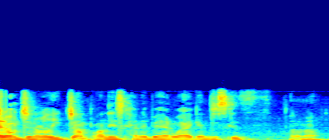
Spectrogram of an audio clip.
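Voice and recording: Speaking fast at a fairly low pitch, a woman shows little pitch movement.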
